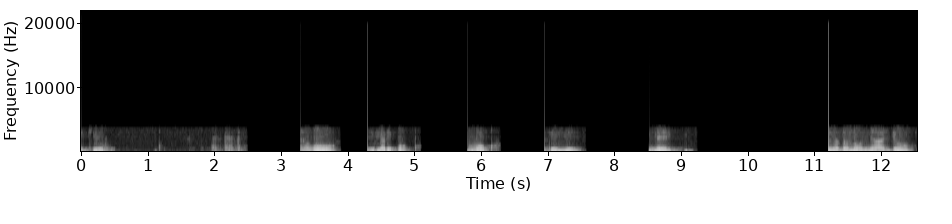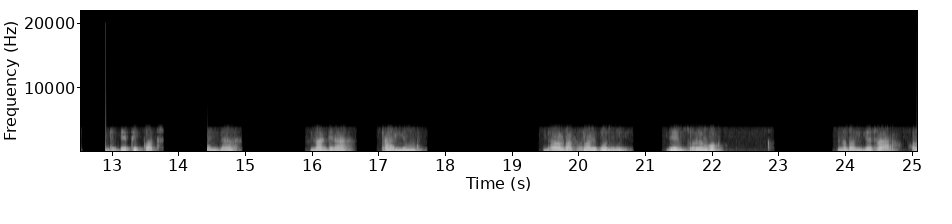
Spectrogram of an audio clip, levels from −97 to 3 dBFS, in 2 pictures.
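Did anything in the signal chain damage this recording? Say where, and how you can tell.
Yes. Tandem speech coding runs throughout the clip, at the codec stage. The speech is rough, muffled and warbly, with nothing above about 3.8 kHz. Those artefacts stack up beyond what a single codec produces. That pattern points to three speech codecs in a row: GSM full rate at each end and an AMR-NB hop in between, joined by G.711 links. Each border decodes the speech and encodes it again, so every coder works on the previous one's degraded output.

Clipped start after a pause shows up at the playback stage at 3.2, 4.2, 5.69, 6.84, 8.41, 11.1, 12.81 and 14.33 s. Each time, speech resumes abruptly after a silence of roughly 0.3 to 1.9 s, and about 94 to 113 ms of its onset is missing. The output device drops into a sleep state during the silence. It then needs that time to wake and lock again, so the first sounds of each phrase are swallowed.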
